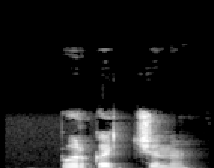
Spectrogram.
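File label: "пыркӧдчыны", Komi, female; kpv audio dict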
